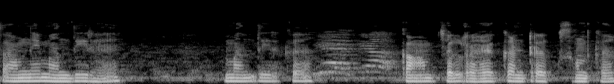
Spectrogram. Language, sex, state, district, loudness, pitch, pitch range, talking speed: Hindi, female, Uttar Pradesh, Etah, -20 LUFS, 150 Hz, 145-160 Hz, 115 wpm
